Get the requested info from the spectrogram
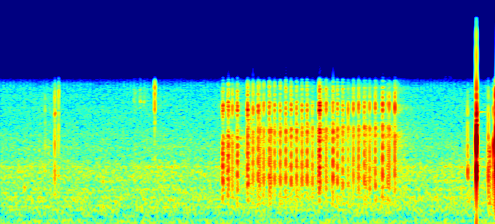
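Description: Green aracari giving a rapid, rattling series of harsh notes, about ten per second for two seconds, followed by a few sharp clicks.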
